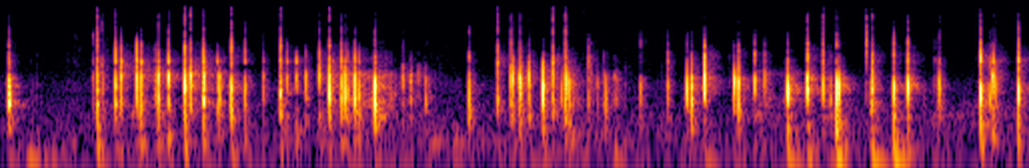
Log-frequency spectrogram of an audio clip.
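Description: A flat, thin clear plastic pouch is tapped rapidly with long square acrylic nails, producing a dense stream of sharp, dry clicks with a crinkly midrange body and bright edges. The taps come in irregular bursts after a brief quiet start, each dying away almost instantly.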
